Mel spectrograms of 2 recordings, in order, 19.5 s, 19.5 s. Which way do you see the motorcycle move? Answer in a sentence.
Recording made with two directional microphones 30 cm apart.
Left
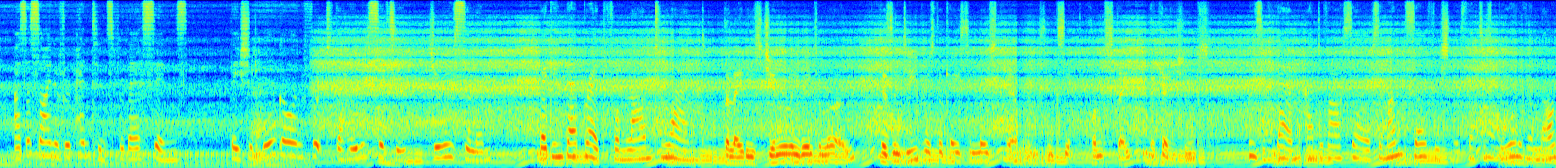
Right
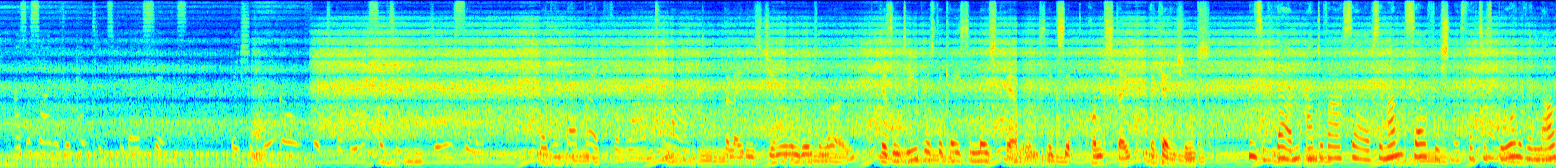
You can hear the motorcycle stay put.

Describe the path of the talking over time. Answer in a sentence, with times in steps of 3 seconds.
You can hear the talking on the left from 0 s, in the centre from 9 s and on the right from 12 s.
